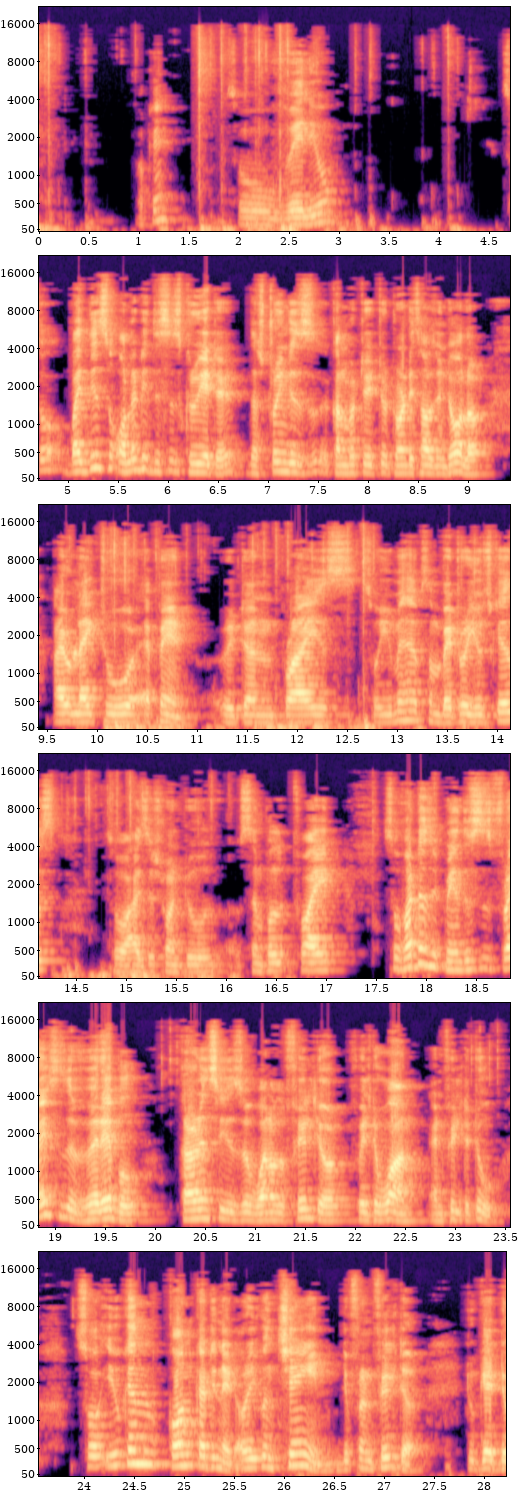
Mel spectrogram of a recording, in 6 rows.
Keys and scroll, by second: 0.5 Tab, 1.6 space, 2.9 Right, 3.2 space, 4.1 Return, 10.8 space, 13.4 Right, 13.7 space, 15.9 ctrl+s.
